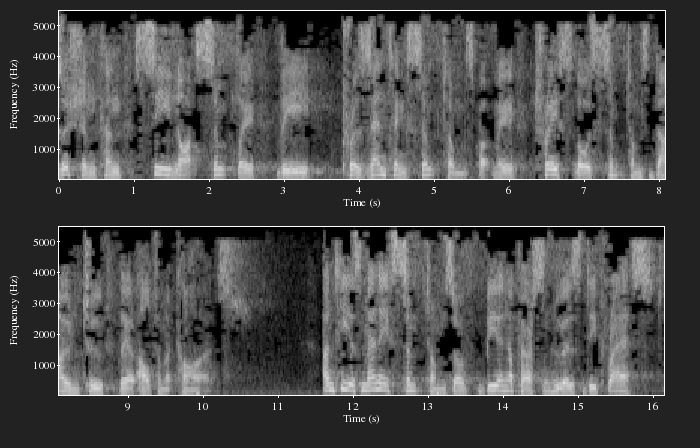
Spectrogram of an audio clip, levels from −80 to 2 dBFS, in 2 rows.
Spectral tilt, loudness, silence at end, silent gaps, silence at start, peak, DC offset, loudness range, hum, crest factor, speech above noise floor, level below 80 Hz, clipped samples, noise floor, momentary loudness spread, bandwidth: -5.5 dB/octave; -18 LUFS; 0 s; none; 0 s; 0 dBFS; under 0.1%; 3 LU; none; 18 dB; 32 dB; -48 dBFS; under 0.1%; -50 dBFS; 8 LU; 5.4 kHz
